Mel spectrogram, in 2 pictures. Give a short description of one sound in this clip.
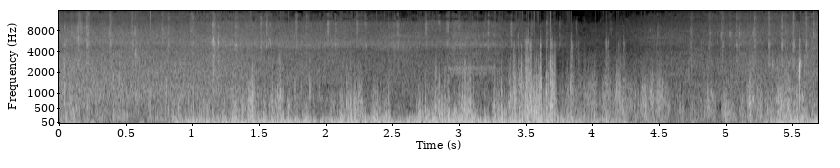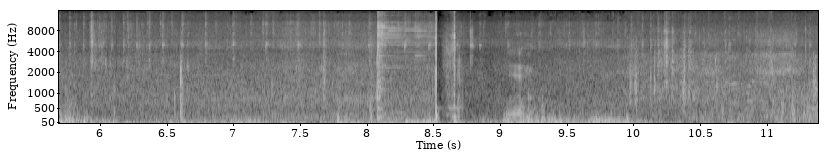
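Bicycle tyres rattle and crunch over a rocky dirt trail.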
